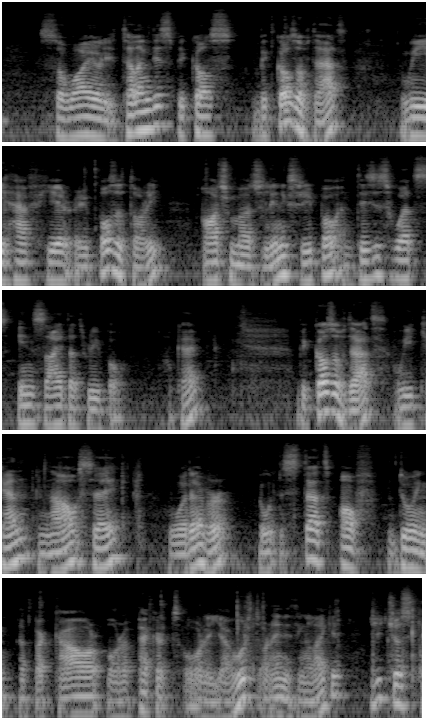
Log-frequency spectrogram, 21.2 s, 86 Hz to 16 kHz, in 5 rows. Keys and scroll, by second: 13.3 super+q, 13.9 super+q, 19.2 BackSpace, 19.4 BackSpace, 20.7-21.1 typing.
